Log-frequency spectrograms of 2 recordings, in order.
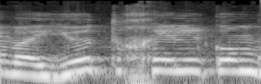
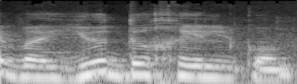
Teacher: दाल के ऊपर कलकला हो रहा है क्योंकि दाल हरूफे कलकला में से है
